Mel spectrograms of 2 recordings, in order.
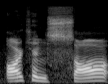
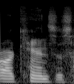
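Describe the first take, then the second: First: "Arkansas" said AR-kan-saw; usual pronunciation. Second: "Arkansas" said ar-KAN-zus; spelling pronunciation. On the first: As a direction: end "Arkansas" in "saw", silent final s. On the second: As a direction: say "Arkansas" like "Kansas" with "Ar" before it. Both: Shown as a demonstration. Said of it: "How do you say it?".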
